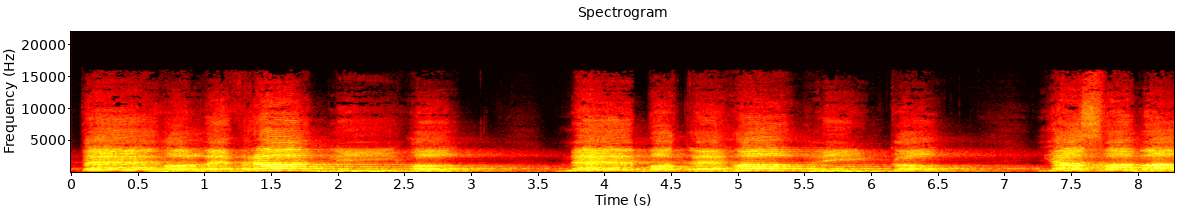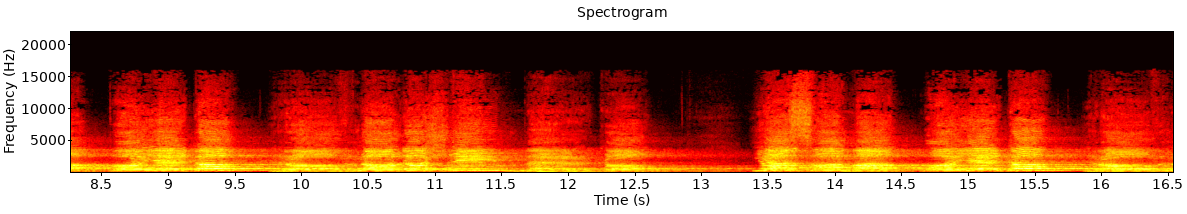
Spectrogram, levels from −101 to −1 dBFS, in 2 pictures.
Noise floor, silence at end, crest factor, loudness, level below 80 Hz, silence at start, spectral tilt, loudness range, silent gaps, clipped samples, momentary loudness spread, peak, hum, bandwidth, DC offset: -39 dBFS; 0 s; 18 dB; -17 LUFS; -74 dBFS; 0.1 s; -3.5 dB/octave; 4 LU; none; under 0.1%; 13 LU; 0 dBFS; none; 15.5 kHz; under 0.1%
